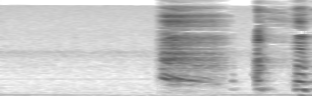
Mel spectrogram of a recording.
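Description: A woman's loud, breathy gasp about a second in, falling in pitch, followed by a second short breath at the end.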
